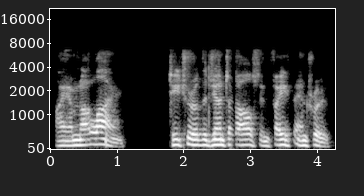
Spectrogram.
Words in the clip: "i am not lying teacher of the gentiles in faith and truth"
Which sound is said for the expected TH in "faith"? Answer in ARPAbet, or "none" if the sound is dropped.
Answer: TH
